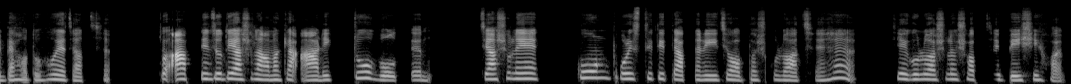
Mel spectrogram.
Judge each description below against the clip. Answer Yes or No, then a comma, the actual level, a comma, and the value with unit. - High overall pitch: Yes, high, 225 Hz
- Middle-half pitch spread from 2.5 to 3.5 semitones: No, average, 3.9 semitones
